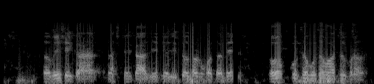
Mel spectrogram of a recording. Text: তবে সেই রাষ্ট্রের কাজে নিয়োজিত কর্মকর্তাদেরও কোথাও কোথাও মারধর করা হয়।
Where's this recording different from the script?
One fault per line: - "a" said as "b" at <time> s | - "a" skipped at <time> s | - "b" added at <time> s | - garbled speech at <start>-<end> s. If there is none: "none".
none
